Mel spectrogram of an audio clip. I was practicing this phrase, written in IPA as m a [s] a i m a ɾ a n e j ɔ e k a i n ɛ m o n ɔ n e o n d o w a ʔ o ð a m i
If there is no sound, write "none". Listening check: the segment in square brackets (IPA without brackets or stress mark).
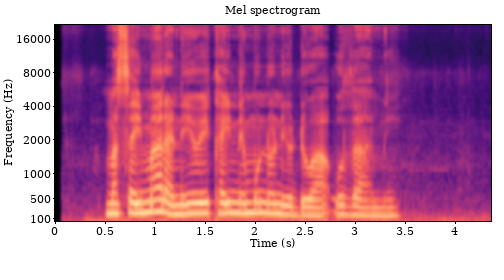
s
